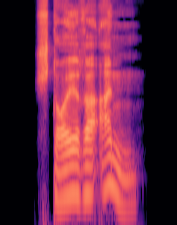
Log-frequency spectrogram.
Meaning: inflection of ansteuern: 1. first-person singular present 2. first/third-person singular subjunctive I 3. singular imperative
- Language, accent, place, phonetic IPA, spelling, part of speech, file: German, Germany, Berlin, [ˌʃtɔɪ̯ʁə ˈan], steure an, verb, De-steure an.ogg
